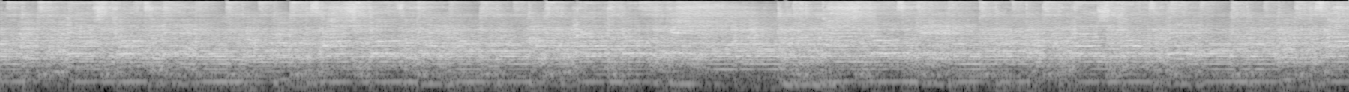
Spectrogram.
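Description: Live rock band playing at full volume, electric guitars strumming over bass, heard from the audience in a concert hall.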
